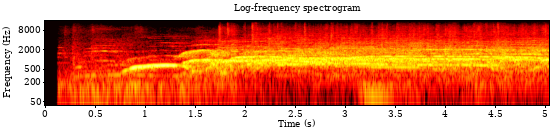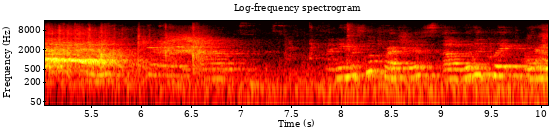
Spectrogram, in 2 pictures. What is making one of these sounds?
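A young woman sings into a microphone in a large, echoing hall.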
